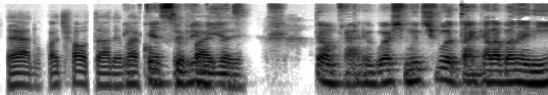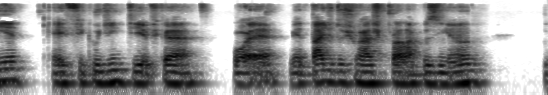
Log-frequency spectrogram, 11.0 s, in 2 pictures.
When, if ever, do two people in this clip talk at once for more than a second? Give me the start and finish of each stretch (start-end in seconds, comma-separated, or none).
1.2-2.4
